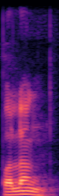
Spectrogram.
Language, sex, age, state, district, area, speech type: Hindi, male, 30-45, Uttar Pradesh, Chandauli, urban, read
